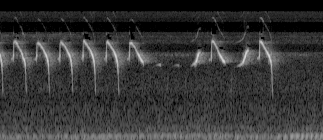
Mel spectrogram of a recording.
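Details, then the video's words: White-headed munia in full song, its singing filled with canary phrases: a quick run of high, sharply down-hooked chirps, about three per second, with a brief pause before a second burst; quiet background. "burung emprit kaji gacor isian suara kenari"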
